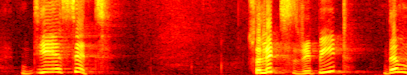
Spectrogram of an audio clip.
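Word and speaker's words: десять: For 10, the, ye, s, ya, t and soft sign, and stress is on ye again, and this ya is reduced. So, how will you pronounce this word? Jesit.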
